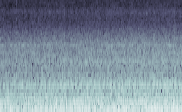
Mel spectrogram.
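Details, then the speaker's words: Toyota Etios on a level highway after wheel bearing replacement: steady low road rumble with the earlier humming drone gone. "നേരത്തെ അതേ ഓടിച്ച റോഡിൽ തന്നെ ഉണ്ട്, ഹൈവേയിൽ നേരത്തെ നല്ല മൂളൽ ആ ഒരു സൗണ്ട് ഉണ്ടായിരുന്നു, ഒരു ഹമ്മിങ് നോയ്സ്. ഇപ്പോൾ അത് കറക്റ്റായിട്ടുണ്ട്"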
